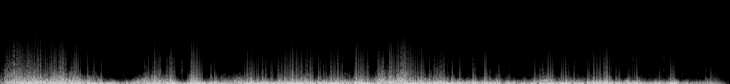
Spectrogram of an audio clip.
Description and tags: Viento Silbido 4
Sound generated by the appearance of the air in outdoor. Hard intensity level.
scl-upf13, whistle, wind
